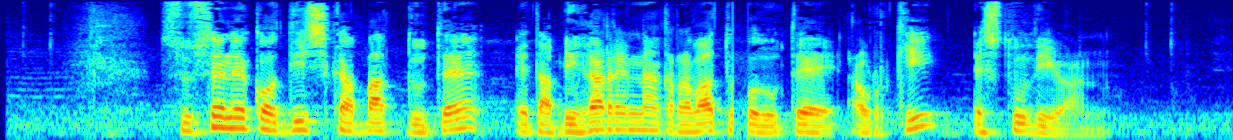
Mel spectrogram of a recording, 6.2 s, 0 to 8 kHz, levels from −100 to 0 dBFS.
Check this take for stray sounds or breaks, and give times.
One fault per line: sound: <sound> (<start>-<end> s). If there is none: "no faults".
sound: dropout (3.7-3.7 s)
